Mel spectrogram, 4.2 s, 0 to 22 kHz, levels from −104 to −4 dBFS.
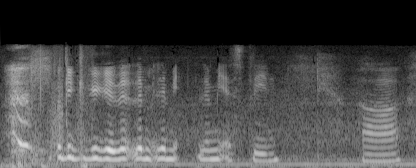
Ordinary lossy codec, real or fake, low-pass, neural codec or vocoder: AAC, 32 kbps; real; 7.2 kHz; none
